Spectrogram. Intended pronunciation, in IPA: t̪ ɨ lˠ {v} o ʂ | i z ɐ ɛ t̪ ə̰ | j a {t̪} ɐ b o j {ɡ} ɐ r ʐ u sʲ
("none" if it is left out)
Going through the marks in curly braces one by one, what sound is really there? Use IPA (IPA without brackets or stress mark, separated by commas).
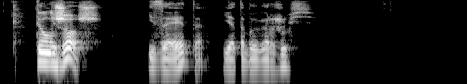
ʐ, t̪, ɡ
